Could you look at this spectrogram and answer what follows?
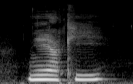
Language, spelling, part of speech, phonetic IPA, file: Czech, nějaký, determiner, [ˈɲɛjakiː], Cs-nějaký.ogg
- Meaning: some (unspecified or unknown)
